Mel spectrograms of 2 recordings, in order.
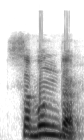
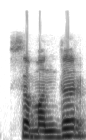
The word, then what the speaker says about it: سمندر: اس کا تلفظ ہے سمندر، اس کا تلفظ سمندر نہیں ہے۔ خوش قسمتی سے بائبل مقدس میں ہمیشہ میم کے اوپر پیش ہے، سمندر، ساحل سمندر، سمندر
